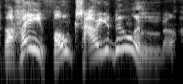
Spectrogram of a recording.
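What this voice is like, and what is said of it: Goofy impression. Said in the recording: “a good Goofy impression ... it's an okay Goofy impression”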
